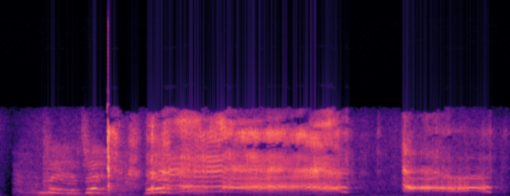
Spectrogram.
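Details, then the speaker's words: Loud, shrill infant crying in long wails with a brief pause, then another wail; an ordinary newborn cry, from a video on techniques for calming a crying baby. "many babies are like smoke alarms they make one big shrieky sound no matter what the problem is and you can't tell from a smoke alarm if the house is on fire or if you just burned some toast"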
